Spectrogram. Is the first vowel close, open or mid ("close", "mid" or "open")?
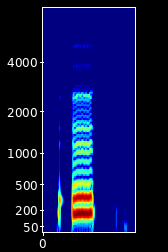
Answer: close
